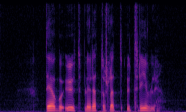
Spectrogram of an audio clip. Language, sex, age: Norwegian, male, 25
